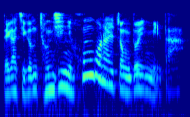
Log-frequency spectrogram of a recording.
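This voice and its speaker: A weary prophet whines that he would rather die, as a man preaching puts him on. The voice sits high and gravelly, and each plea is drawn out. The sermon recording sounds dull and lo-fi. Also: very animated, heavily acted. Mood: complaining. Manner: pleading, drawn-out whining complaint. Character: weary complaining male prophet begging to die.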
